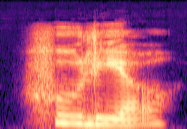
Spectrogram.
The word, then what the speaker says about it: Julio: cabayo cabayo is horse the letter J when you see it sounds like an H sounds like an H so here we have huno Julio and hes which means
